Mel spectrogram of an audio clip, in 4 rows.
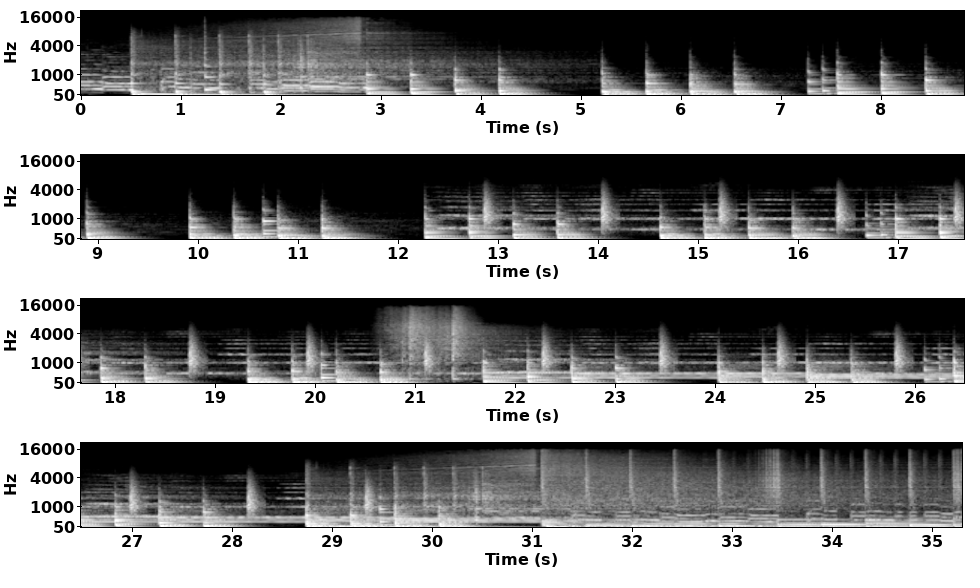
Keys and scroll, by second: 0.7 Up, 1.6-4.3 typing, 1.8 Return, 5.7 m, 6.3 Up, 6.9 2, 7.1 Return, 7.5 space, 9.4 f, 10.3 2, 10.5 Return, 11.5 space, 11.8 p, 12.7 2, 12.9 Return, 13.3 space, 17.6 e, 20.3 space, 20.5 Escape, 21.4 m, 28.0 Right, 28.5 Left, 29.8 Right, 30.1 Left, 31.2 Left, 31.5 Right, 33.6 space.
